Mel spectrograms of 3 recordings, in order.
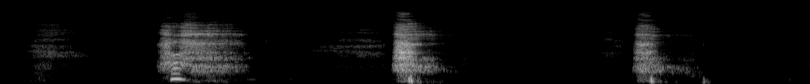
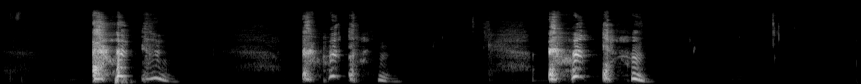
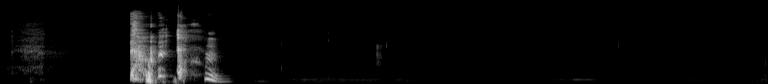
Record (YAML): exhalation_length: 8.1 s
exhalation_amplitude: 16102
exhalation_signal_mean_std_ratio: 0.31
three_cough_length: 8.6 s
three_cough_amplitude: 31239
three_cough_signal_mean_std_ratio: 0.28
cough_length: 7.7 s
cough_amplitude: 32767
cough_signal_mean_std_ratio: 0.19
survey_phase: alpha (2021-03-01 to 2021-08-12)
age: 45-64
gender: Female
wearing_mask: 'No'
symptom_none: true
smoker_status: Current smoker (1 to 10 cigarettes per day)
respiratory_condition_asthma: false
respiratory_condition_other: false
recruitment_source: REACT
submission_delay: 1 day
covid_test_result: Negative
covid_test_method: RT-qPCR
covid_ct_value: 46.0
covid_ct_gene: N gene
